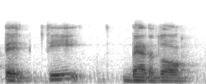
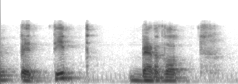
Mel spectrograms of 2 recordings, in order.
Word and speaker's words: Petit Verdot: la Malbec y la Petit Verdot. Se escribe Petit Verdot, ¿ok? Las T's en las palabras francesas no se pronuncia, ¿ok?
